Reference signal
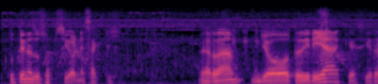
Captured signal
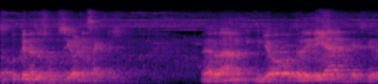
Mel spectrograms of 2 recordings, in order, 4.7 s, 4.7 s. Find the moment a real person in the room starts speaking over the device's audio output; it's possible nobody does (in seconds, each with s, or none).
none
